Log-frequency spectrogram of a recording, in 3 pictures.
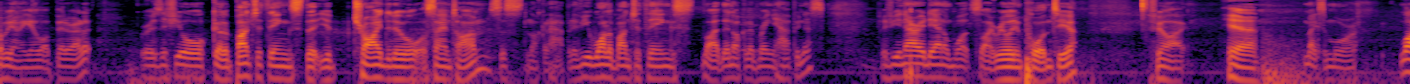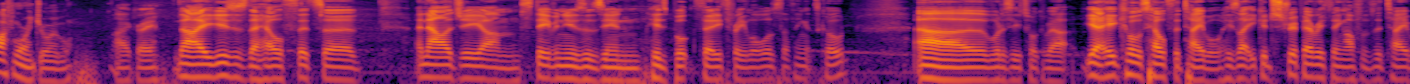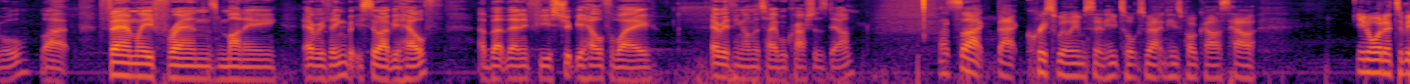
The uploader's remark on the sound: we recorded outside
